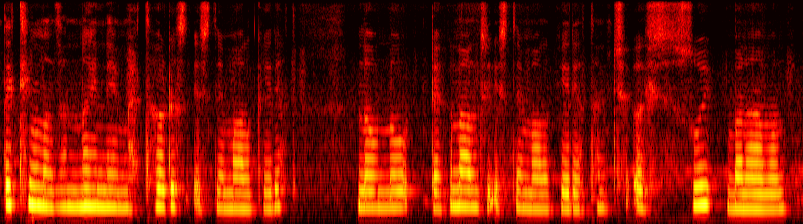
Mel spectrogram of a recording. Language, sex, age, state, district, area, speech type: Kashmiri, female, 30-45, Jammu and Kashmir, Bandipora, rural, spontaneous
